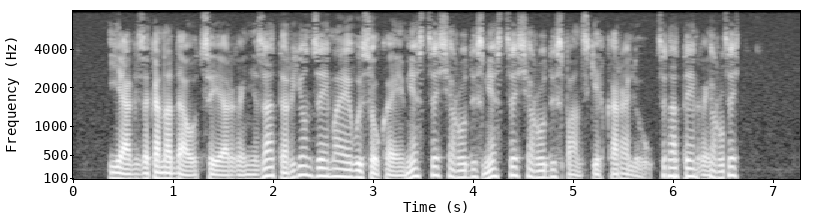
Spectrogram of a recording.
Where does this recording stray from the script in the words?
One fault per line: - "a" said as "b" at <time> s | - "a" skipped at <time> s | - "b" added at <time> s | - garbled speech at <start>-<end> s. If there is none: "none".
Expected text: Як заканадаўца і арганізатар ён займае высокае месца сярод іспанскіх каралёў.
- "месца сярод" added at 4.2 s
- garbled speech at 5.8-6.7 s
